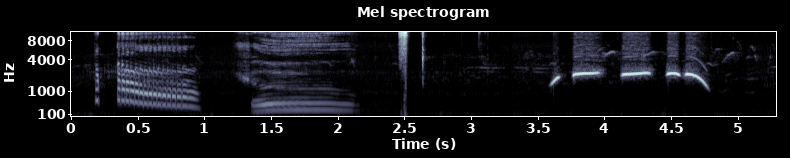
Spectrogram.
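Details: Black francolin: loud, harsh, descending harmonic cries from another animal open the recording, then a click, then a quick phrase of level, buzzy whistled notes ending in a falling slur.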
